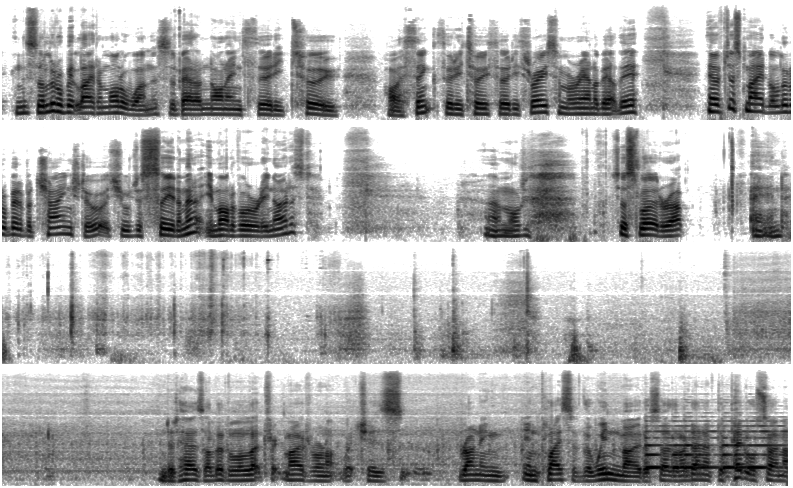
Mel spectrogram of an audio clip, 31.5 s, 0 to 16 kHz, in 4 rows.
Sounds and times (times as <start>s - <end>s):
Speech: 0.0s - 6.4s, 7.0s - 11.1s, 12.7s - 15.9s, 25.2s - 31.5s.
